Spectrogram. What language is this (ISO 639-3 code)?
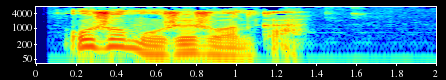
bel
